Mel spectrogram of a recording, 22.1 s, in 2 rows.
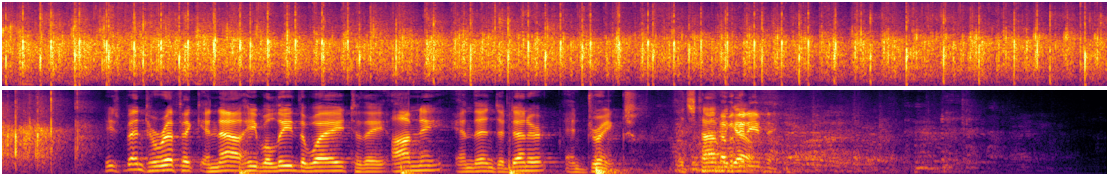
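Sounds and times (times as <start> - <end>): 
audience applause: 0.0 - 12.0
speech: 12.2 - 19.0
laughter: 17.8 - 21.4.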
